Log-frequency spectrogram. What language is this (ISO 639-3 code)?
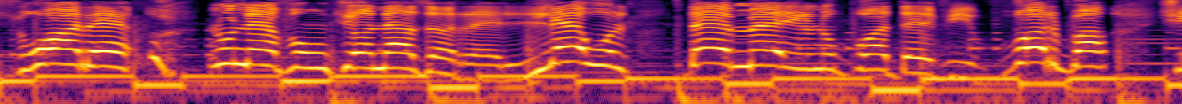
ron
